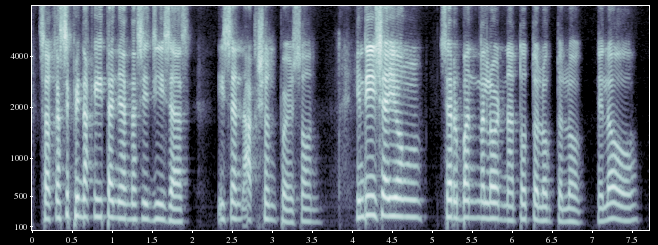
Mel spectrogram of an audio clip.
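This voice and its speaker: A woman's voice: mid-range voice, normal speed, clean tone. A woman giving a conversational sermon over a video call, acting out the voices she quotes and checking in with her listeners. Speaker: preacher. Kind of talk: casual sermon.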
